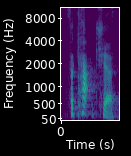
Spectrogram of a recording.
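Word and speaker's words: focaccia: with a rosemary and fakia." Fakia. Is it fauxacia? I can never say it properly. Facia. For catcher. For catcher. Thank you.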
